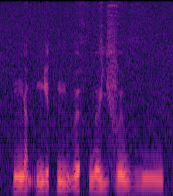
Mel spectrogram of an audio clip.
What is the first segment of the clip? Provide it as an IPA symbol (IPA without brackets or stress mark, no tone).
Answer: ŋ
